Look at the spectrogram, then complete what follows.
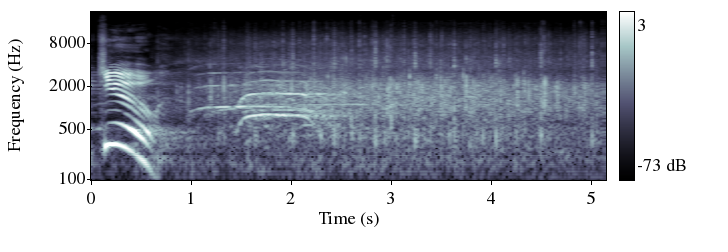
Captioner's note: audience applauding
